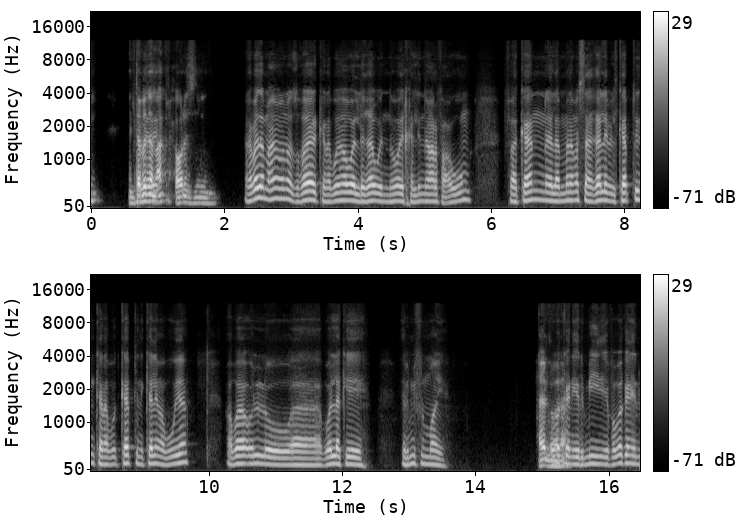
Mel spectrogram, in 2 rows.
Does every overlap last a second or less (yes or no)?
yes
